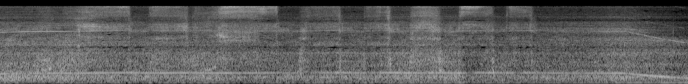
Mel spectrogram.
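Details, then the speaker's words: Curbside-found Dirt Devil Endura Max UD70175 vacuum, brush roll with rebuildable bearings: steady high motor whine with even airflow rush, no choking or pitch drop, winding down; everything in good shape. "we made it so yeah everything's in uh good shape relatively speaking"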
